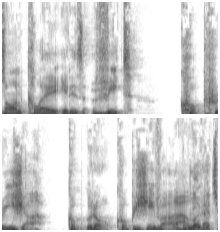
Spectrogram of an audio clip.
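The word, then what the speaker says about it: Kopřiva: Copiva I believe that's pronounced. These are fantastic. Okay. No, it's it's beat copiva. I believe you pronounce it with a z sound. Okay. Vit Kobjiva against Ignasio Booze.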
